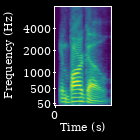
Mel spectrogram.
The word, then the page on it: embargo: American English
